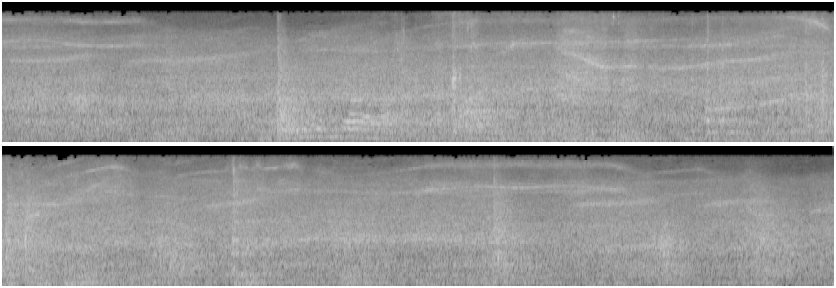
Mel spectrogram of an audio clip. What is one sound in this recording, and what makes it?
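Small electric motors whine and rise and fall in pitch as toy cars race around.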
